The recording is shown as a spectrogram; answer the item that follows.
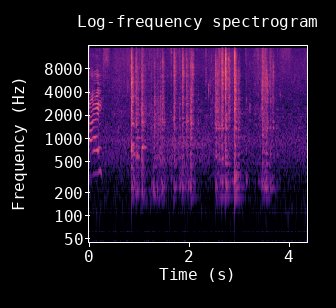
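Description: Indistinct voices talking in short bursts, with a few sharp clicks among them.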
